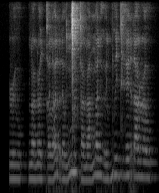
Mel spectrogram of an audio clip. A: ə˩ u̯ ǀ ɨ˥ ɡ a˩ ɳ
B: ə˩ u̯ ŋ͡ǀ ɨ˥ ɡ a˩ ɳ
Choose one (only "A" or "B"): B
